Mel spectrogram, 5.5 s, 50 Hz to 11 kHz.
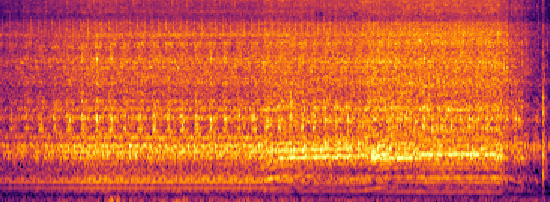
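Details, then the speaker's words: Singer 431G sewing machine converted to a low-voltage high-speed motor, sewing denim: loud steady humming whine because the drive gear was fitted in the wrong position and dragging; it runs much quieter once the gear is correctly placed. "okay so Dumbo here just realized that I hadn't put the gear on in the right location it's got to be specific LLY in the right place so it doesn't drag and that's why it was making that loud"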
